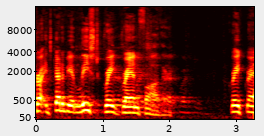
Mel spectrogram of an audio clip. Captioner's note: someone speaking off mic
